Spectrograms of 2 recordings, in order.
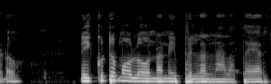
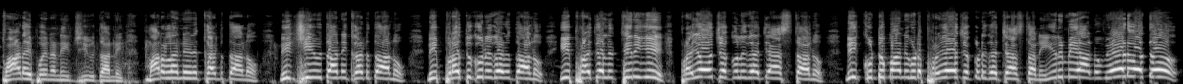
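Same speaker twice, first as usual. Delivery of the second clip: high, driving promise building to a cry; full-force preaching; 11 semitones higher, 5 dB louder than usual. Acted. Preacher voicing God's promise to rebuild lives, full-force proclamation. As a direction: hammer out each promise from the pulpit.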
